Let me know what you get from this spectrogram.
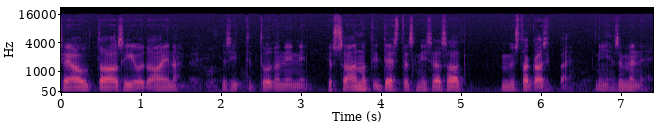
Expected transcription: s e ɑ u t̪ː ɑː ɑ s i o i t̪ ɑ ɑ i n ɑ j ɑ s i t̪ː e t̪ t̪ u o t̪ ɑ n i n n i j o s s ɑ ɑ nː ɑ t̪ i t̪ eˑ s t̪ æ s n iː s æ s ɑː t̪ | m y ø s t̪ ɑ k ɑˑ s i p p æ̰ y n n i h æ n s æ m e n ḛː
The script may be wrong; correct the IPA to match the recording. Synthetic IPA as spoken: s e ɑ u t̪ː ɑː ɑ s i o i t̪ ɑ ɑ i n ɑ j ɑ s i t̪ː e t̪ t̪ u o t̪ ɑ n i n n i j o s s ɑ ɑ nː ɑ t̪ i t̪ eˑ s t̪ æ s n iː s æ s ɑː t̪ | m y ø s t̪ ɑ k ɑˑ s i p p æ̰ i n n iː h æ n s e m e n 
